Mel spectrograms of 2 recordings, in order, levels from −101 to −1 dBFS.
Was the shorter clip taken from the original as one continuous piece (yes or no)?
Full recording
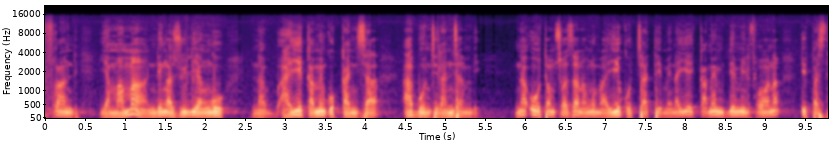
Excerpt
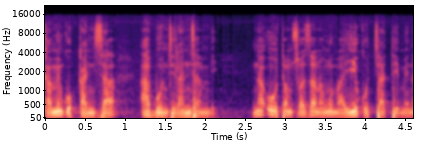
yes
